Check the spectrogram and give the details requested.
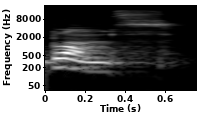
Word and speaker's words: bombs: is also still silent the b in bombs b-o-m-b s the b is too silent this is because the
